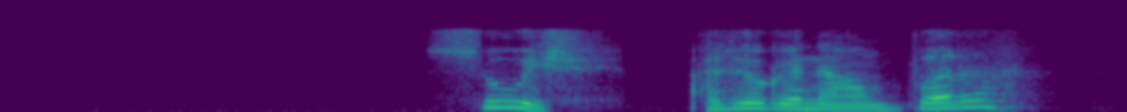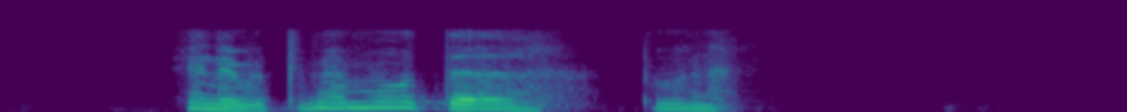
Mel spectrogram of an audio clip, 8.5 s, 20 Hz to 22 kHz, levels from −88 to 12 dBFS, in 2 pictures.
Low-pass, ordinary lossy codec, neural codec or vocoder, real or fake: 7.2 kHz; Opus, 16 kbps; codec, 16 kHz in and 24 kHz out, 0.4 kbps, LongCat-Audio-Codec, two codebook decoder; fake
